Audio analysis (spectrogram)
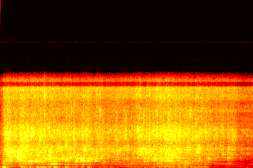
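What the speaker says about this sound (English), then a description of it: "Alright, so let's flush it, see what happened." A toilet with a leaky tank is flushed, giving a loud rushing, gurgling swirl of water that runs steadily for several seconds and slowly eases off, with no voices.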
